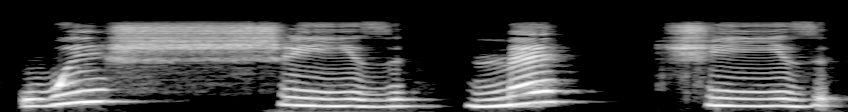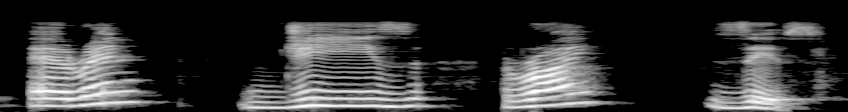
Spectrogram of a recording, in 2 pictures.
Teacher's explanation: Ну и объясняла это тем, что просто неудобно несколько раз говорить «с-с» или «ш-с». Если у нас звучат звуки на конце глаголов «с», «ш», «ч», «дж» или «з», то окончание будет звучать «из».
